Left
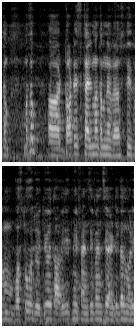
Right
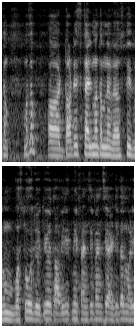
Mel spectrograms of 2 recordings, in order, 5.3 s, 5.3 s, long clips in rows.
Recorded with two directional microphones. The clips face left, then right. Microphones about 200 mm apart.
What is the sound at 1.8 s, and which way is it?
A man's voice, 45° right (ahead or behind).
